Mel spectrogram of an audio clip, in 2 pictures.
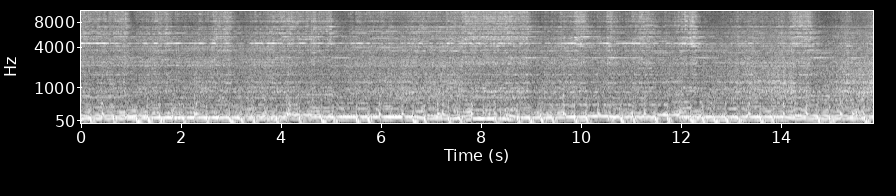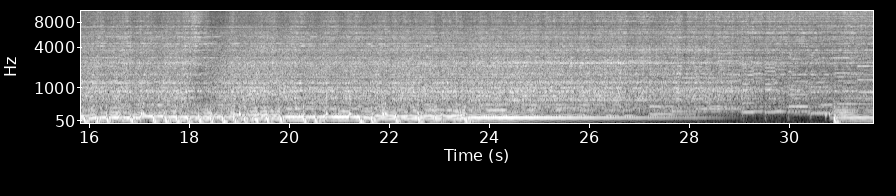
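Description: Evolution R210 mitre saw's 1200 W motor and 210 mm multi-material blade cutting slowly through 5.3 mm thick steel flat bar. The blade makes a steady grinding rasp in the metal throughout, with the motor held under load.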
